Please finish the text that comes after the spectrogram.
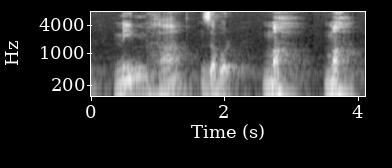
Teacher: এটাকে বলা হয় হায় হাওয়াজ। হায় হাওয়াজ এর উচ্চারণ মনে হবে যে পেটের ভিতর থেকে বাতাসটা বের হচ্ছে। কোথাও আটকে যাওয়া কোন ভাব আসবে না। কোথাও যদি আটকে যায় গলার মধ্যে তাহলে হাই হুত্তি হয়ে গেল।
